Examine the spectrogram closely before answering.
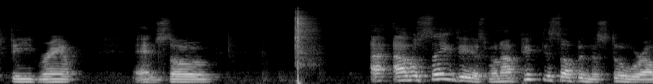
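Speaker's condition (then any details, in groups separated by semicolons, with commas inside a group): No condition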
